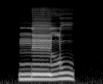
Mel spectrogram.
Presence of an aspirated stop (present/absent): absent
